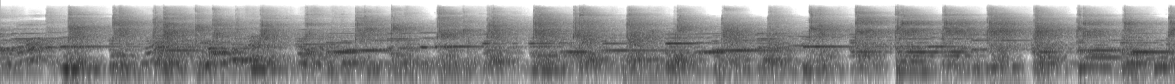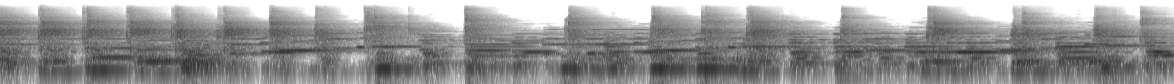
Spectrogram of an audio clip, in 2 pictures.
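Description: Tap shoes striking a hard floor in a steady, even rhythm of sharp taps, about three to four a second, played along with recorded music.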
